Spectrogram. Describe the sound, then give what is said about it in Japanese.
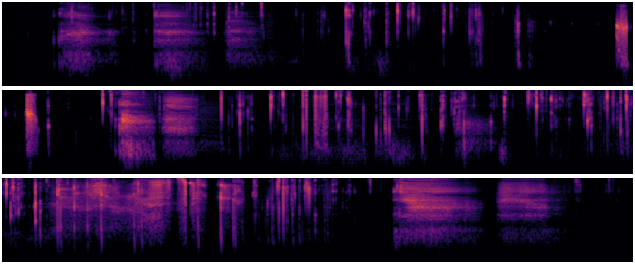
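Wet ear-licking sounds in an ASMR session: many moist clicks, smacks and slurps come in uneven bursts, mixed with soft sighs and breaths, close and quiet against near silence. “全身で気持ちよくなっていただくコースなんです。この耳なめもそのうちの一つというわけです。”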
